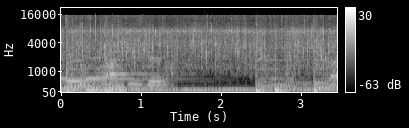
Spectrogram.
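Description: Ginger sizzling in rendered pork fat in a pan, a steady, close frying crackle throughout with brief stirring scrapes and no talk.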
